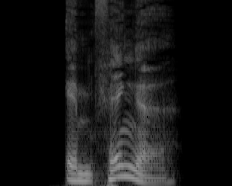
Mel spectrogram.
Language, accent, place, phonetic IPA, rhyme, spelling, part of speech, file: German, Germany, Berlin, [ɛmˈp͡fɛŋə], -ɛŋə, Empfänge, noun, De-Empfänge.ogg
- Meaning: nominative/accusative/genitive plural of Empfang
